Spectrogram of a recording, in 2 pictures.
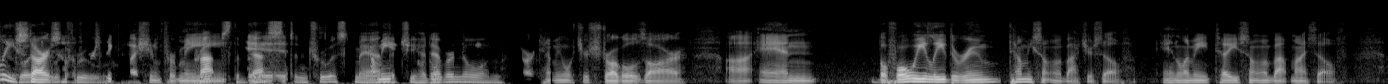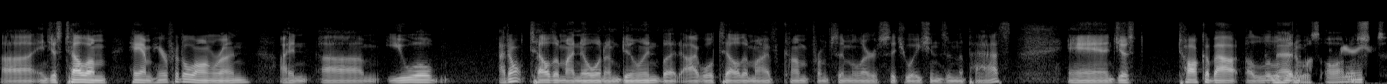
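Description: Speech, marred at the start and end by call echo-control problems. Brief, faint repeats of the sound trail it by 341 ms at 0.54 to 0.58 s, 2.28 to 2.32 s and 3.19 to 3.28 s, first about 20 dB below the speech and later about 35 dB down. This echo leak likely comes from a loudspeaker on the far end whose echo canceller let some of its microphone pickup slip back. Separately, the speech dips sharply, by up to about 40 dB, at 0.59 to 1.43 s, 2.35 to 3.16 s, 3.63 to 5.55 s and from 26.9 s to the end. This is speech suppressed in double talk: with both sides talking at once, the canceller most likely could not tell this talker from the returning echo and turned both down.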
